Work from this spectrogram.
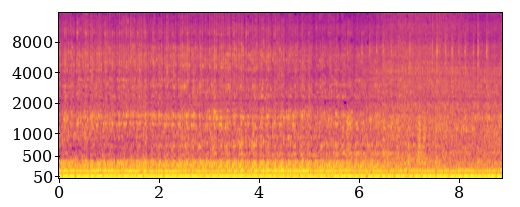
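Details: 1987 Powerplay XLT-185 boat, Mercruiser 350 V8 converted from Rochester Quadrajet to Holley Sniper EFI, still learning, fuel pressure about 50 to 53 psi at idle: deep, steady idle with an even beat and no misses or knocks; running smoothly.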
